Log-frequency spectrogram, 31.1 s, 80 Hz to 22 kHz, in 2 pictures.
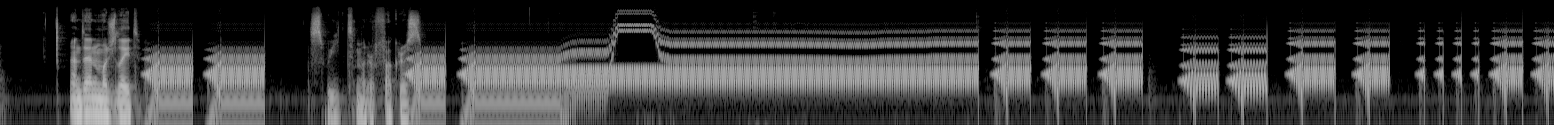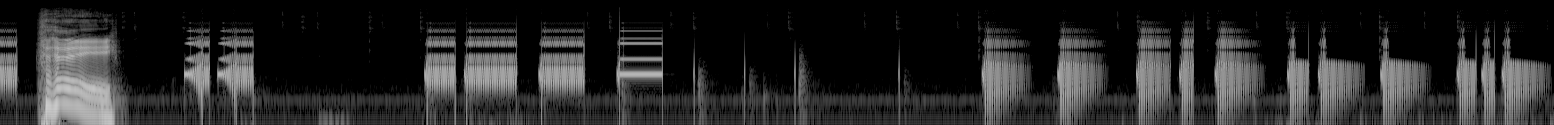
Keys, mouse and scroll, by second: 0.3 click, 3.3 click, 5.4-9.8 drag, 16.2-17.4 drag, 18.2-19.8 drag, 21.2 click, 22.1 click, 23.0 click, 24.0 click, 24.9 click, 26.6 click, 27.2 click, 27.9 click, 29.0 click, 29.6 click.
